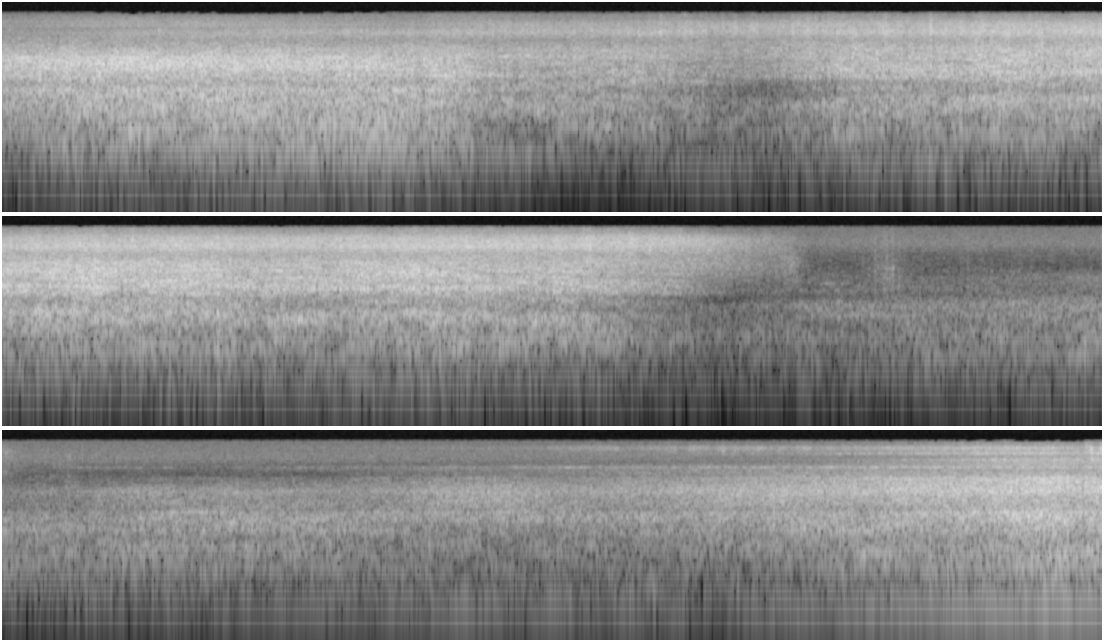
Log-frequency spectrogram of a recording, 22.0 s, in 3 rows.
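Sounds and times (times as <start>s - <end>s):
train wheels rolling on rails: 0.0s - 15.3s
electric locomotive passing: 0.0s - 22.0s.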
